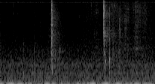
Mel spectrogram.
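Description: Plastic Blu-ray case being handled as its hinged disc tray is turned over, with two light plastic clicks a little under a second apart.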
